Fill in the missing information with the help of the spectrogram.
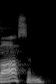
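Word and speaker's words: Asim: Well, speaking of awesome. I'm about to. Is that how you pronounce it? It is awesome. That's a sweet first name. It's spelled A-S-I-M, but Awesome Richards is going to be your starting left tackle today.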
